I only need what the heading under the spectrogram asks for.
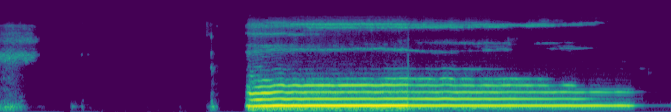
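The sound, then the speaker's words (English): A group chants a single long, steady om on the out-breath, a loud drone held for about five seconds before fading out, preceded by a soft inhale and a brief click. “And we can do that by adding the sound of om as well.”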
